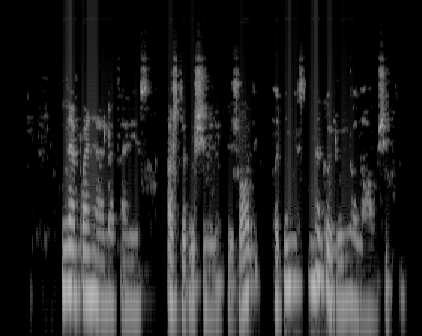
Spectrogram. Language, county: Lithuanian, Kaunas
